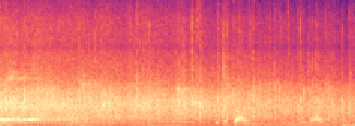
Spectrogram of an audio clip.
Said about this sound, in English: I thought you were clapping for Jesus.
